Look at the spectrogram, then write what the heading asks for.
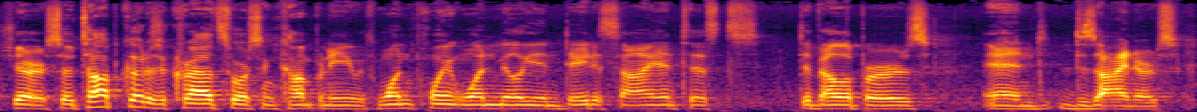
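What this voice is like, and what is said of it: New England accent. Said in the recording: “It's the accent. ... You have the New England accent.”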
